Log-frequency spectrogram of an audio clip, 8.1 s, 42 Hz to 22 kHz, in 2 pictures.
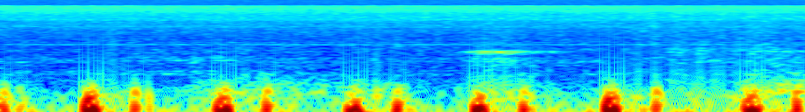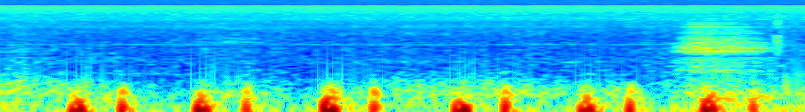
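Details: Binaural recording on day 18 of strength training, right after 37 push-ups: steady, regular, low thumping heartbeat at about 90 a minute over faint room noise, breath near end; normal heartbeat after exercise.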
